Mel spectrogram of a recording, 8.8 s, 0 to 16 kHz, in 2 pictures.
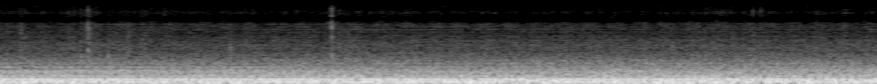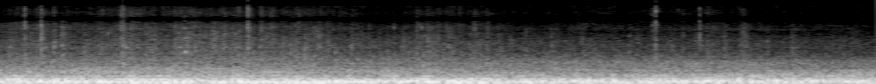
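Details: BMW X5 E53 with M54B30 engine, warmed up, under load: low drone with a loose rhythmic chu-chu-chu chugging pulse and slight power loss; cause not identified.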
